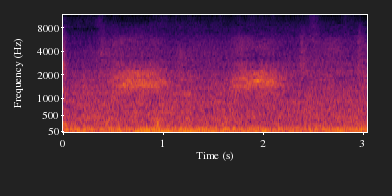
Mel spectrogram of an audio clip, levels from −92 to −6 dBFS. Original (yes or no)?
no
